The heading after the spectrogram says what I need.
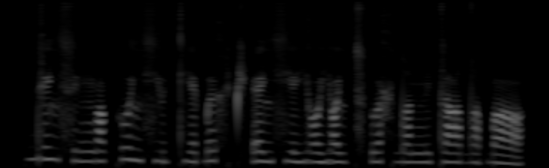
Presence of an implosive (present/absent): present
